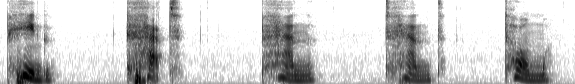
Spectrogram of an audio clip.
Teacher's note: Звуки П, Т, К сопровождаются придыханием. Мы добавляем к этим звукам небольшой выдох.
